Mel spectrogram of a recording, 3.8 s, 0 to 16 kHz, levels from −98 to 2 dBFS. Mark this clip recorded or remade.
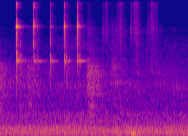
recorded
